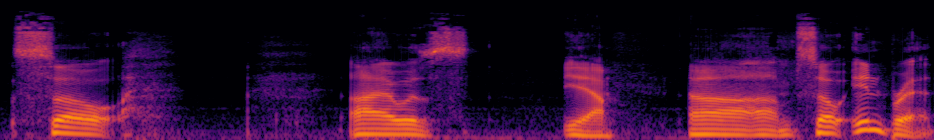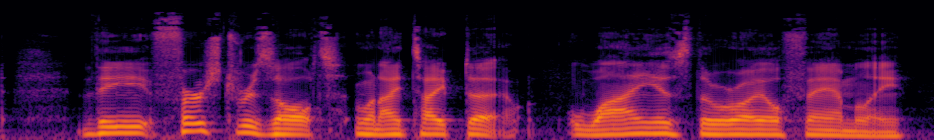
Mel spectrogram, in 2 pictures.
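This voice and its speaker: A man's voice: mid-range voice, animated, slow pace, smooth, no echo. A man co-hosting a casual podcast discussion, reading out facts in a dry, dismissive way. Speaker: podcast co-host.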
